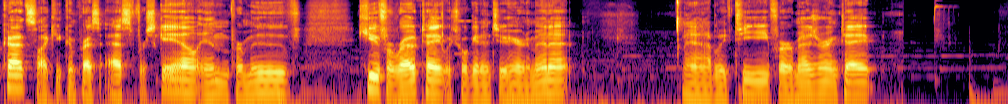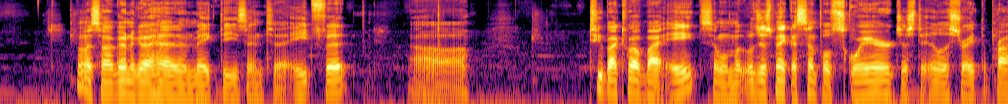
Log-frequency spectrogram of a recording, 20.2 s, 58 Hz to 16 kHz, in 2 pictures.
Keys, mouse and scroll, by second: 2.9 Escape, 4.4 s, 5.5 s, 12.7 8, 13.7 ', 14.5 Return, 17.3-18.4 typing.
